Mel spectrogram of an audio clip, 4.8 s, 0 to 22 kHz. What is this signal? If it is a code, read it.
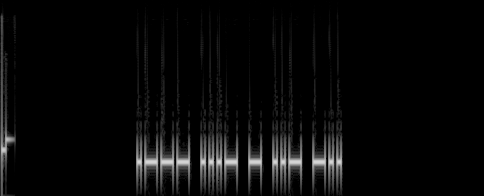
Morse code, heard as a keyed tone, about 32 wpm, 700 Hz. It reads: JVTUD
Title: Five Challenging Letter-Number Combinations 30wpm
